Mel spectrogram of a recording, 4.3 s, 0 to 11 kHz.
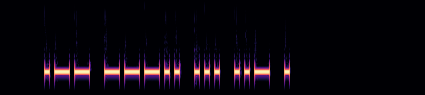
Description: Morse code, heard as a keyed tone, about 25 wpm, 700 Hz. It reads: W8SUE
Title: Speed Racing - USA Call Signs 20wpm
